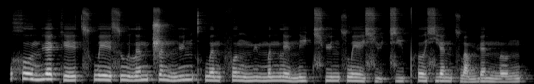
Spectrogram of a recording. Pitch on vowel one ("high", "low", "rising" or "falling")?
falling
